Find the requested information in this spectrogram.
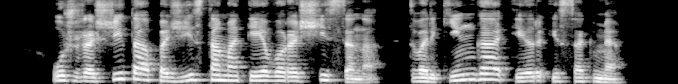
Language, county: Lithuanian, Šiauliai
